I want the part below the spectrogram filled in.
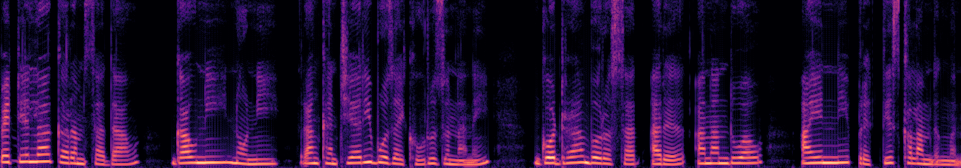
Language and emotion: Bodo, neutral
